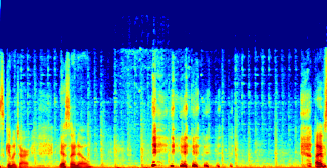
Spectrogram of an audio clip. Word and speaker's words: Scimitar: Sorry for being this guy, but the C is silent in Scimitar.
